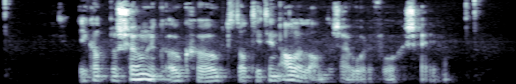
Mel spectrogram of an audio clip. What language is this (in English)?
Dutch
